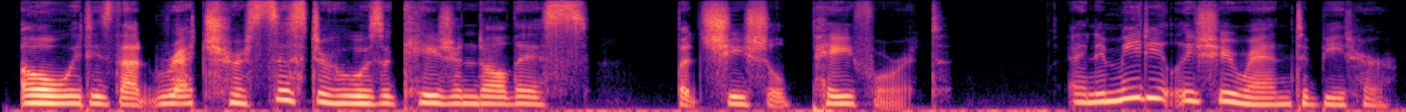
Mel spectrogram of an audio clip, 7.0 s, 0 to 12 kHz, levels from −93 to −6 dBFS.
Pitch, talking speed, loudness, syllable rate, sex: 190 Hz, 215 wpm, -20 LUFS, 5.7 syllables/s, female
